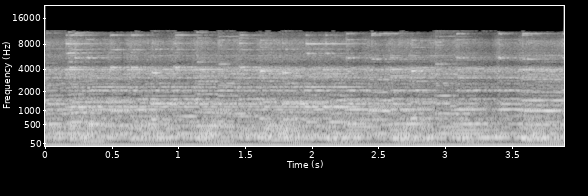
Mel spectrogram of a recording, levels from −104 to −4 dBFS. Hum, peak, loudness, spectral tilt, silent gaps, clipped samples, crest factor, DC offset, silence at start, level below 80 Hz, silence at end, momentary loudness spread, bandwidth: none; -4 dBFS; -17 LUFS; -2.5 dB/octave; none; under 0.1%; 16 dB; 2%; 0 s; -42 dBFS; 0 s; 3 LU; 11.5 kHz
